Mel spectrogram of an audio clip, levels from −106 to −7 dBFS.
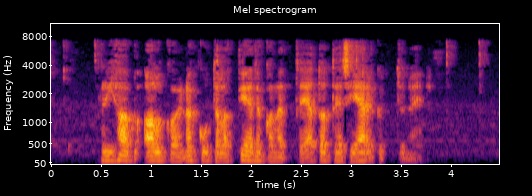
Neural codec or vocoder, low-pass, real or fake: none; 7.2 kHz; real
